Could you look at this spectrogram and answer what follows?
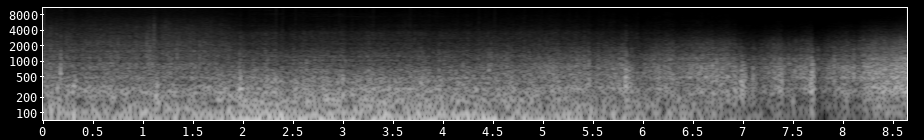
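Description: Road and engine noise inside a moving Jeep SUV's cabin: a steady low rumble with some wind noise, dipping briefly about seven seconds in.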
